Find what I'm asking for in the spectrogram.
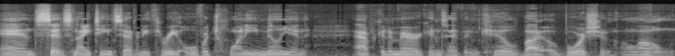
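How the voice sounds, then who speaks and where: The pitch is fairly low for this man. His intonation holds fairly even. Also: moderate pace. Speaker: pastor and pro-life leader. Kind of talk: interview answer. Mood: earnest, grieved. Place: studio. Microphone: lapel.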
